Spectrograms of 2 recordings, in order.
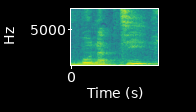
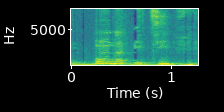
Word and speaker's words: bon appétit: qui est à table très souvent les gens disent bonatti pourtant il ya et qui est placé d'un accent aigu donc il faut prononcer bon appétit et l'ombre merci merci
